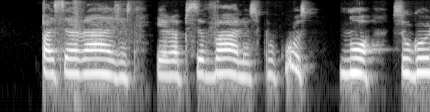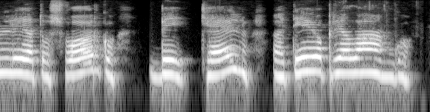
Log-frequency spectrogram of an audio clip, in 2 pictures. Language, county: Lithuanian, Panevėžys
